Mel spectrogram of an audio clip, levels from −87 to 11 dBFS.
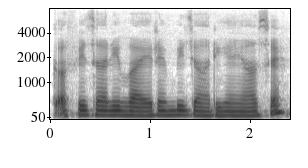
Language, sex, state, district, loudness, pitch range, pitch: Hindi, male, Chandigarh, Chandigarh, -15 LUFS, 110-125 Hz, 115 Hz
